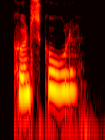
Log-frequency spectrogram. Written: kunstskole

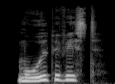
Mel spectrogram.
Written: modebevidst

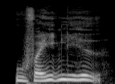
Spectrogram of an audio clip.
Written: uforenelighed

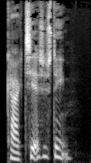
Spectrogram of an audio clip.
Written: karaktersystem

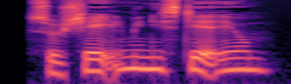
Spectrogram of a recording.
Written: socialministeriet

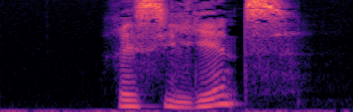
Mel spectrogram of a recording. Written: resiliens

